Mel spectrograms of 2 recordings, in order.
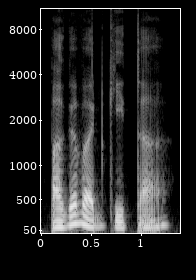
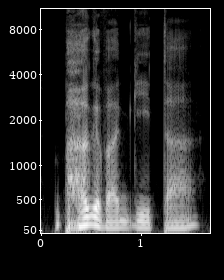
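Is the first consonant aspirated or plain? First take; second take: plain; aspirated. First: The first consonant is a plain b. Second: The first consonant is an aspirated bh. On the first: The speaker calls it wrong. "It's not" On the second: The speaker calls it right. "It is an aspirated voiced labial consonant"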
